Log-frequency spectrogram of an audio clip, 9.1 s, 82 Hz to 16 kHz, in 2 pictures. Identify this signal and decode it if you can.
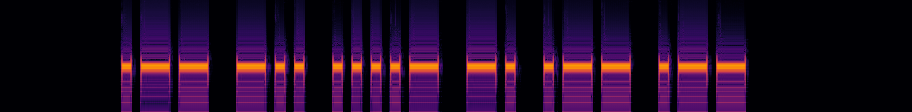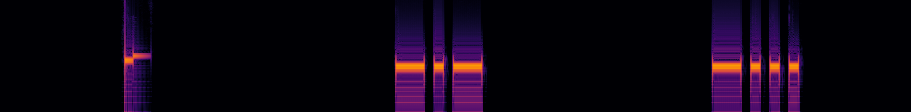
Morse code, heard as a keyed tone, about 25 wpm, spaced as for 17 wpm, 700 Hz. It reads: WD4NWW KB
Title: USA Call Signs - 6 Characters - 8x Character Spacing - 25wpm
